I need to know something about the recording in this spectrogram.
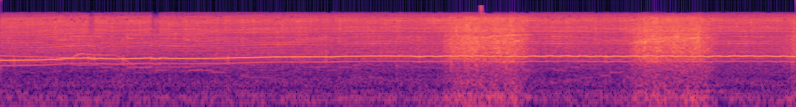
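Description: A racing car engine whines at a high, steady pitch.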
